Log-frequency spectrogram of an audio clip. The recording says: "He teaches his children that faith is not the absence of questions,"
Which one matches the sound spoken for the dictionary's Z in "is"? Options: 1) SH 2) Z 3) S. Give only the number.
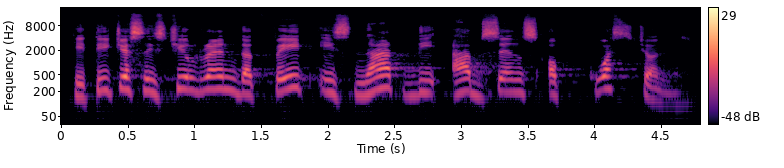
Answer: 3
